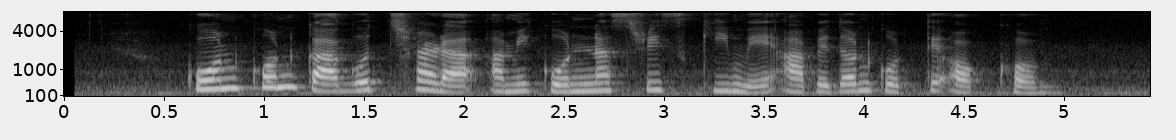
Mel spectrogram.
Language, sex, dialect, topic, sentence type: Bengali, female, Northern/Varendri, banking, question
